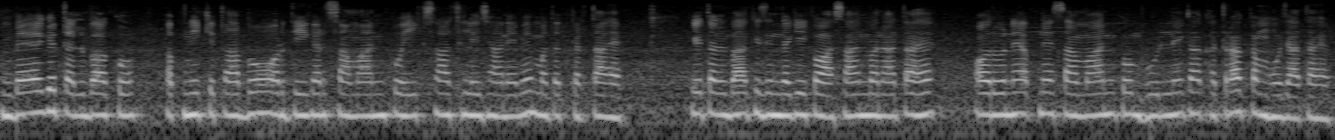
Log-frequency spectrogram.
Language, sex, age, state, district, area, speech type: Urdu, male, 60+, Maharashtra, Nashik, urban, spontaneous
